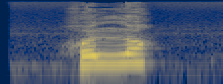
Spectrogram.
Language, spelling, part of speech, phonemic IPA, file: Navajo, hólǫ́, verb, /hólṍ/, Nv-hólǫ́.ogg
- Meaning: 1. there is, there are 2. he/she/it exists, is located somewhere 3. he/she/it has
